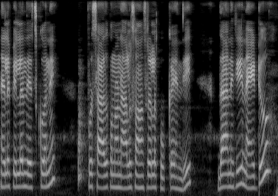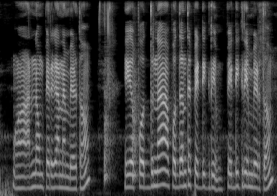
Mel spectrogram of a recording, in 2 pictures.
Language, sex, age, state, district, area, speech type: Telugu, female, 60+, Telangana, Jagtial, rural, spontaneous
